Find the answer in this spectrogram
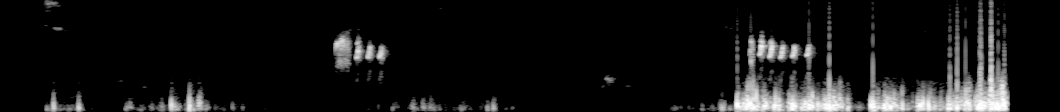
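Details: A male Western Burrowing Owl at the Rainbow Owl Preserve, Las Vegas, Nevada, gives its alarm or warning call: a short, rapid chatter of high, scratchy notes in quick bursts, over low rumbling and rustling, while bobbing and retreating to its burrow.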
